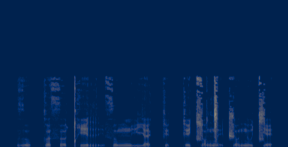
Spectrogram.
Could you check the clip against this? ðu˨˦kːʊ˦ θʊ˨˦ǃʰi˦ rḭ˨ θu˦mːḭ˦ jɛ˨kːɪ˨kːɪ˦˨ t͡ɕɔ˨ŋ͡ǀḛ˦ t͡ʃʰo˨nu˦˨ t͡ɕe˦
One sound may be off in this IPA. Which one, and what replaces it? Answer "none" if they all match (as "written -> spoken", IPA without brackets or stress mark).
t͡ʃʰ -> t͡ʃ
